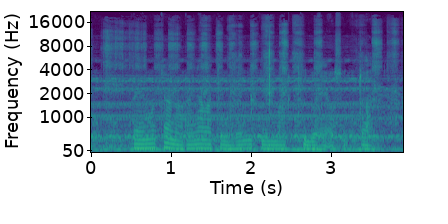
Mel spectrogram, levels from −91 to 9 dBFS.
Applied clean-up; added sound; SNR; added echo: none; Tools + Writing; 2 dB; none.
